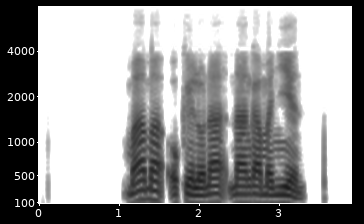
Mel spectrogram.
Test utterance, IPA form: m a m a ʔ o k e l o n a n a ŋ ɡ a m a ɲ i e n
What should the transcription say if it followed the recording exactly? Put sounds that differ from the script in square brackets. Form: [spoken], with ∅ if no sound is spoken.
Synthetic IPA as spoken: m a m a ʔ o k e l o n a n a ŋ ɡ a m a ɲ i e n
